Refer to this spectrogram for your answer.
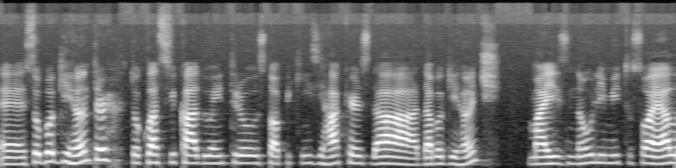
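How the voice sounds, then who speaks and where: A man with a fairly high voice talks at a fairly slow pace with fairly even intonation over a quiet background. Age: 20s. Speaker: cybersecurity specialist, conference speaker; conference speaker. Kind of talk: conference talk. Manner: halting, many fillers. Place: hall. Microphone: handheld.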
